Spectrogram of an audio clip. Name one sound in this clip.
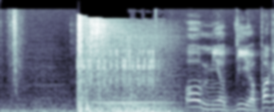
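A laser gun fires in a rapid, buzzing burst.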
